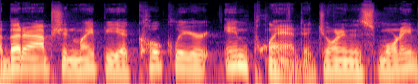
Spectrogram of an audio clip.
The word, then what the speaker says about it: cochlear: I pronounced it right? Cochlear implant?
